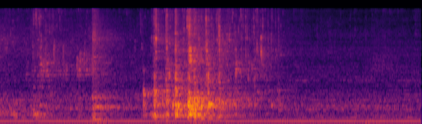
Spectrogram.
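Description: Kohler Cimarron toilet flushing: water rushes and swirls down the bowl, surging loudest about halfway through, then dies down.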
